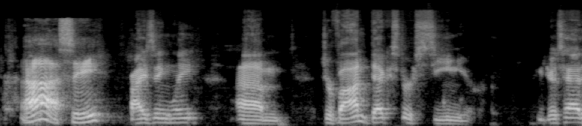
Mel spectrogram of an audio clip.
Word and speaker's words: Gervon: I like this pick jervon Dexter it's it's uh pronounced like a j ah see surprisingly um Javon Dexter senior he just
